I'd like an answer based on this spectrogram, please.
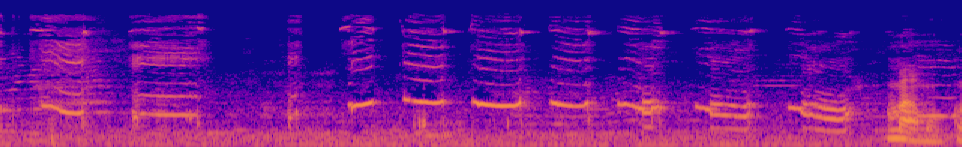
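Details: Golden Retriever puppy on its first steps, whining in a string of about ten short, high, tonal cries, some bending downward at the end, with soft background noise from a small room.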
